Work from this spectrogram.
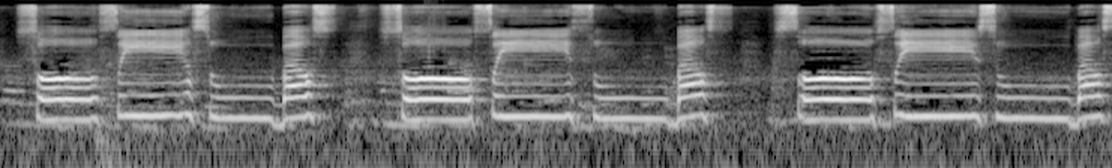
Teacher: karena dia huruf tafkhim jadi kita angkat pangkal lidah kita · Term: huruf tafhim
